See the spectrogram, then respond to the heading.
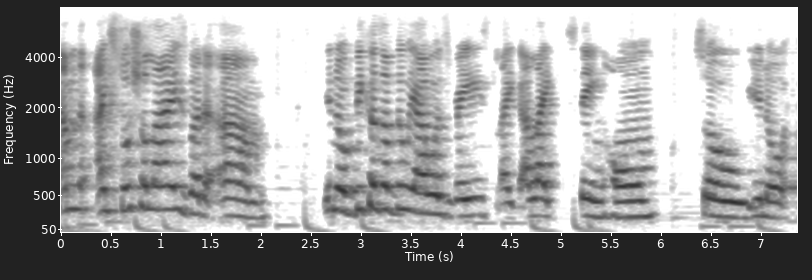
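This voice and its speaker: A woman's voice: on the high side, roomy sound, dull audio. A young woman with a thick Haitian accent, a singer being interviewed, talking in an upbeat, bubbly way with lots of fillers. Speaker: guest singer. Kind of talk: interview conversation.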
